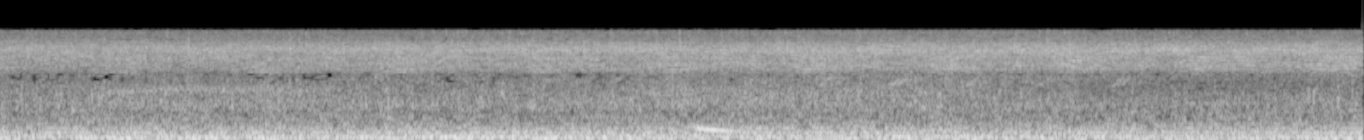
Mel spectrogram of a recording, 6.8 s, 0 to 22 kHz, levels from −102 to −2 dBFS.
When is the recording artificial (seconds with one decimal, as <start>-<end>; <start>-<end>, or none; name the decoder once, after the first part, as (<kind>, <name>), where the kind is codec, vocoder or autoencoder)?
2.5-3.3 (vocoder, Vocos); 4.5-5.7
